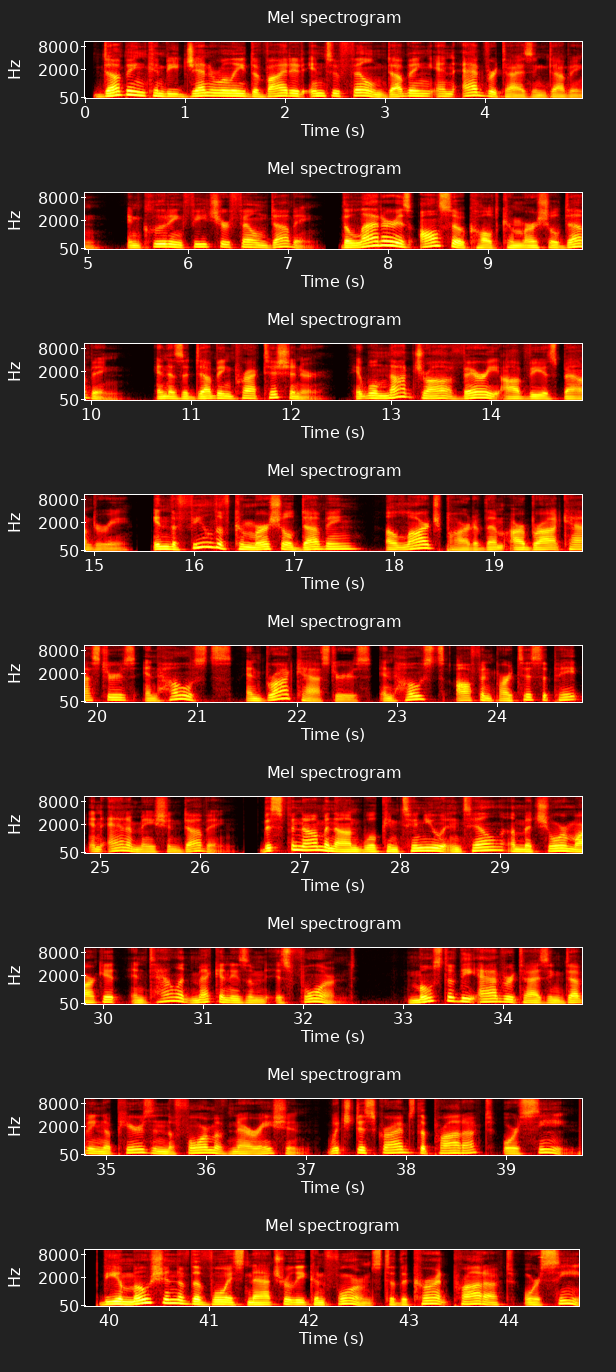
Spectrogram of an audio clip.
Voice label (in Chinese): 样本英语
